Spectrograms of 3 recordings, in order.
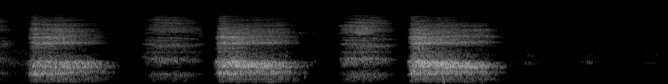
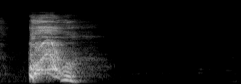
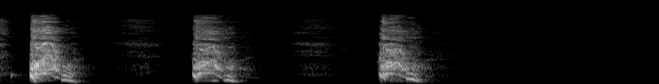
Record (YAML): exhalation_length: 6.7 s
exhalation_amplitude: 6755
exhalation_signal_mean_std_ratio: 0.58
cough_length: 2.4 s
cough_amplitude: 26849
cough_signal_mean_std_ratio: 0.36
three_cough_length: 6.6 s
three_cough_amplitude: 26013
three_cough_signal_mean_std_ratio: 0.32
survey_phase: alpha (2021-03-01 to 2021-08-12)
age: 45-64
gender: Male
wearing_mask: 'No'
symptom_none: true
smoker_status: Never smoked
respiratory_condition_asthma: false
respiratory_condition_other: false
recruitment_source: REACT
submission_delay: 1 day
covid_test_result: Negative
covid_test_method: RT-qPCR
